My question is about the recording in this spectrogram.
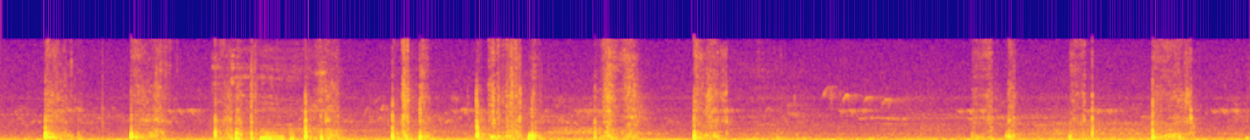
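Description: A wooden stick scraping and tapping chopped vegetables and shredded beef off a paper plate into an aluminium foil pan: a run of irregular light clicks and scrapes, two or three a second, over a steady low hum.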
